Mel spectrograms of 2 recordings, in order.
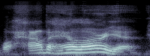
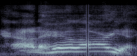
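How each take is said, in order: First: Booming uncle greeting, louder; loud obnoxious uncle. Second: High, loud rowdy uncle greeting; loud obnoxious uncle. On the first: Medium voicing the dead uncle greeting her client loudly. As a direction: hail him like a rowdy uncle. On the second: Describing the late uncle's loud obnoxious greeting. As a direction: bellow it like the family's loudest uncle. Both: Retold or imitated. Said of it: "really loud, obnoxious".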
